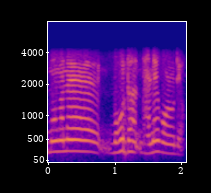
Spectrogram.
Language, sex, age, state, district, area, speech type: Assamese, female, 45-60, Assam, Morigaon, rural, conversation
